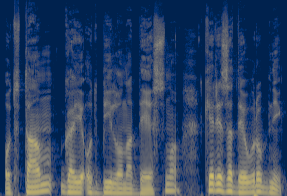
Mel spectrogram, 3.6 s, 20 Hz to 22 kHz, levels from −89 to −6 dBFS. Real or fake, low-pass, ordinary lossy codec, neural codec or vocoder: real; none; none; none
